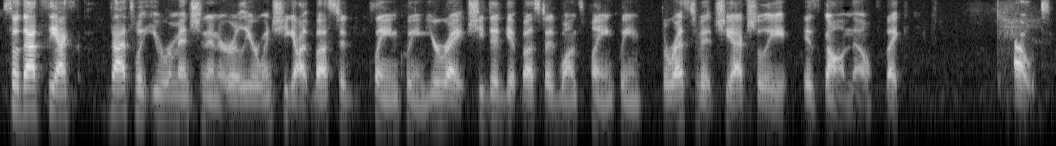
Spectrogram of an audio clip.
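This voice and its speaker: A woman's voice: low voice, moderate pace, a little hiss or hum. A woman hosts a casual livestream from home and chats with her viewers. She teases, mocks and swears freely as she talks. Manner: chatty, mocking, swears freely. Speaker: livestream host.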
